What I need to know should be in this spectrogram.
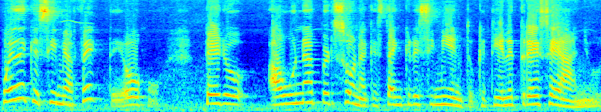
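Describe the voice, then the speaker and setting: Here a woman has an unremarkable speaking voice, fairly high in pitch, with lively intonation and a moderate pace. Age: 60s. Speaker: clinical psychologist. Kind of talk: interview.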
